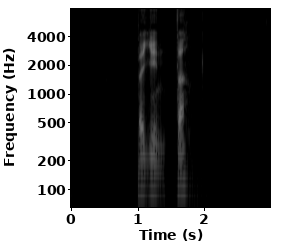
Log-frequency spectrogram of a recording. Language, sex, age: Norwegian, male, 26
